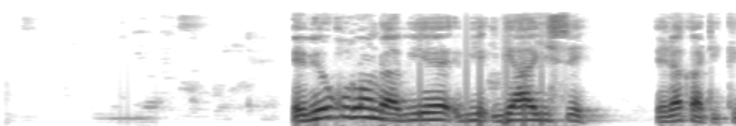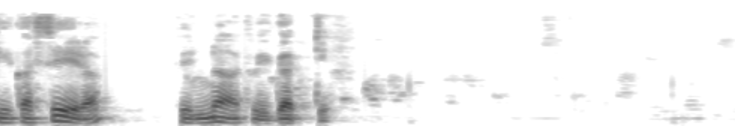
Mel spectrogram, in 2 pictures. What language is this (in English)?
Ganda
